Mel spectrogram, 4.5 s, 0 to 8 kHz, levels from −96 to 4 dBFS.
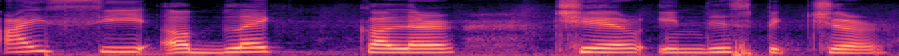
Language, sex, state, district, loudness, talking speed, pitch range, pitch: English, female, Arunachal Pradesh, Longding, -14 LUFS, 120 wpm, 200-225 Hz, 205 Hz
